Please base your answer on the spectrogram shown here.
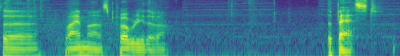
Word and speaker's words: Weimar: i know i know we're pronouncing weimar wrong but that's how you that's how you pronounce it in english i know it's it's weimar but it's like it's pretty close it's okay fire on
